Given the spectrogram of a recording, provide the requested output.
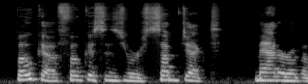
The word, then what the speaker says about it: Bokeh: What is Bokeh, or Bokeh, I should say? – Sure. Well, we pronounce it Bokeh, and it has to do with the photography term about fuzzy backgrounds.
